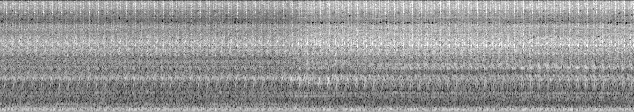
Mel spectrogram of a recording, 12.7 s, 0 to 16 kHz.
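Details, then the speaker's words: 1999 Ford 7.3L Powerstroke diesel pickup logging P1280 at startup, ICP sensor unplugged: idle clatter slightly uneven and hunting as the PCM holds about 750 rpm using only the IPR valve; service engine soon light comes on. "you can see that it's it's went back in the 750 that's what the PCM just wants to and it's trying to control the RPM with just using the IPR and doing its best that it can"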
